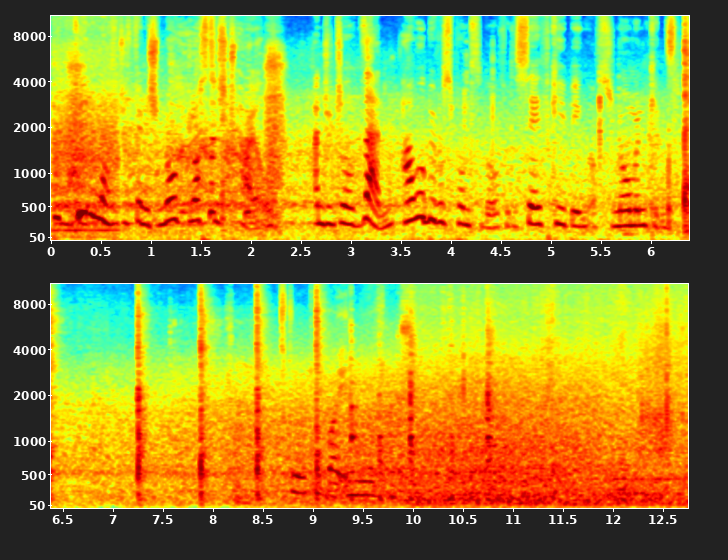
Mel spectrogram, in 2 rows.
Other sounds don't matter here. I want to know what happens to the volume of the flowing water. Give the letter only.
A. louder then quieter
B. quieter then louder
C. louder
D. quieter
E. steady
C.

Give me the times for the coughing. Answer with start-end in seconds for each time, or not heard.
1.1-2.0.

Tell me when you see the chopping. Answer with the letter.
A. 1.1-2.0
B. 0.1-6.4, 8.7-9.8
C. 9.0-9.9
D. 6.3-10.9
D.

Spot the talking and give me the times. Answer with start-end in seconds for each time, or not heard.
0.1-6.4, 8.7-9.8.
